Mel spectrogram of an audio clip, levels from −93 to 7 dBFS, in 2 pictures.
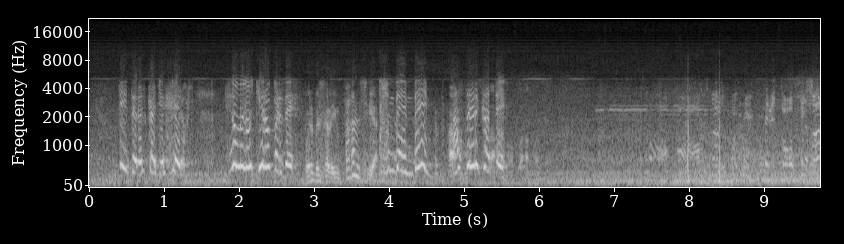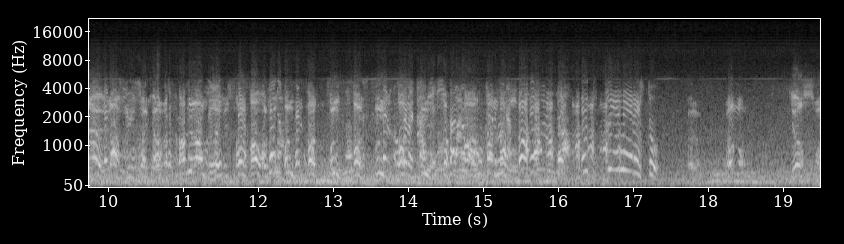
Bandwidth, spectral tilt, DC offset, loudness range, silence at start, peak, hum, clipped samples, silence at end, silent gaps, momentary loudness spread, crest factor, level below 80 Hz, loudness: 12.5 kHz; -7 dB/octave; under 0.1%; 6 LU; 0 s; 0 dBFS; none; under 0.1%; 0 s; none; 13 LU; 16 dB; -42 dBFS; -17 LUFS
